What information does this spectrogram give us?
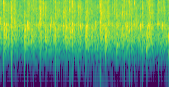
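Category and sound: crowd, audience clapping hands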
